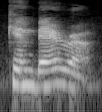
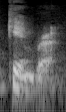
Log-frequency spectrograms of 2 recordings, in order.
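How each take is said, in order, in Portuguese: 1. A palavra é dita com todas as sílabas completas. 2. A palavra é cortada, com as sílabas encurtadas. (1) "ao invés de ser Canberra" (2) "eles falam Canberra"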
